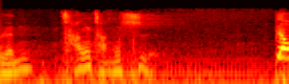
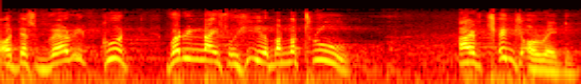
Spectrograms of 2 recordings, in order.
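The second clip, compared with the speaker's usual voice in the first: bright, loud, higher English reply, hammed up; mock honest reply; 7 semitones higher, 7 dB louder than usual. Preacher voicing a frank reply to an old friend, loud and high. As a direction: play the blunt friend answering in English.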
